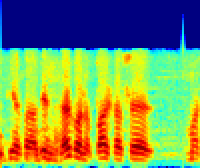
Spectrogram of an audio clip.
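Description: Speech only: a man talking over a telephone line, the voice thin and band-limited. He stops near the end.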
